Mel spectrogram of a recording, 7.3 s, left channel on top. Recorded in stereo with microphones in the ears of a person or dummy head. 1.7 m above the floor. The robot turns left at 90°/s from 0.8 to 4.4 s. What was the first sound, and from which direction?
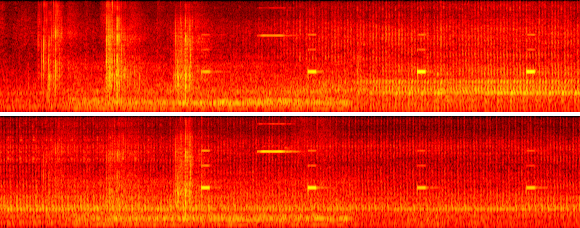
A crack, 35° left (ahead or behind).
